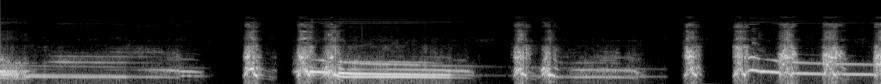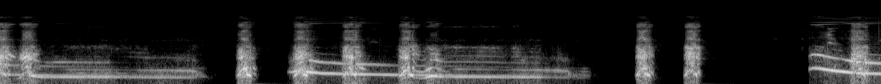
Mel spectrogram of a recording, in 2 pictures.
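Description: A dog howling: about five long calls, each starting high, sliding down and then holding, cut off abruptly between calls, with a few short sharp clicks in the gaps.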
